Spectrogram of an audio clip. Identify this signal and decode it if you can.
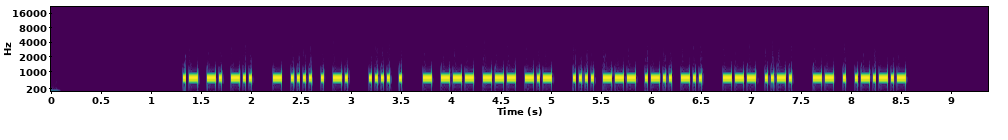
Morse code, heard as a keyed tone, about 37 wpm, 700 Hz. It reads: AND THEN HE TOOK HOLD OF ME.
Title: Sentences from Top 1000 Words - Review Part 2 - 40wpm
